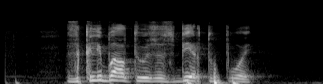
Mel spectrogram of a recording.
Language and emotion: Russian, angry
